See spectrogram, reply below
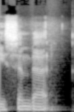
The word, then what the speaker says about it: Cymbet: Simbet, do you think that's how it's pronounced? C-Y-M-B-E-T. – Yeah, C-Y-M-B-E-T, Simbet, I think is the way it sounds.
